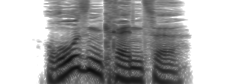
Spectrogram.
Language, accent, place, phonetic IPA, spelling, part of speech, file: German, Germany, Berlin, [ˈʁoːzn̩ˌkʁɛnt͡sə], Rosenkränze, noun, De-Rosenkränze.ogg
- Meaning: nominative/accusative/genitive plural of Rosenkranz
